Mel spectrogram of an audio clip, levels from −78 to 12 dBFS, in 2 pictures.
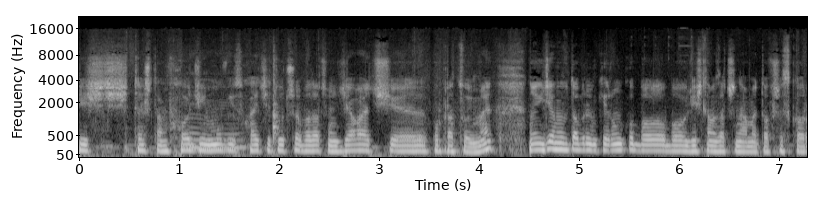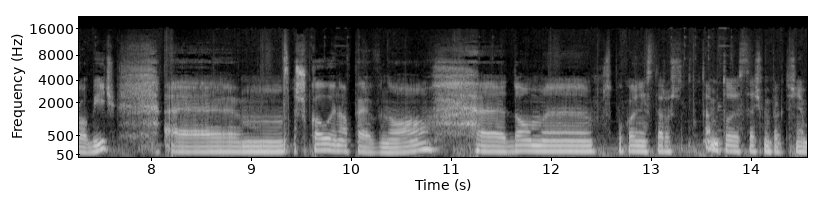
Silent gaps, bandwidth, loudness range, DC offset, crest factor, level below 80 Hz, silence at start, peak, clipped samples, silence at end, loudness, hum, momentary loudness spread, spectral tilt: none; 16 kHz; 1 LU; under 0.1%; 12 dB; -40 dBFS; 0 s; 0 dBFS; under 0.1%; 0 s; -13 LUFS; none; 5 LU; -5.5 dB/octave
